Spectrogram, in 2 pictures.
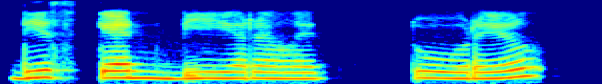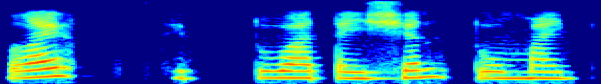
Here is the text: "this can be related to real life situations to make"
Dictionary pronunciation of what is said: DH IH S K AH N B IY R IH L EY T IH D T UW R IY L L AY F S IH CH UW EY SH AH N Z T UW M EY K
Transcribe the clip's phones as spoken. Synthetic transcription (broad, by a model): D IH S K AH N B IY R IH L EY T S T UW R IY L L AY F S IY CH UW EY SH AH N T UW M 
